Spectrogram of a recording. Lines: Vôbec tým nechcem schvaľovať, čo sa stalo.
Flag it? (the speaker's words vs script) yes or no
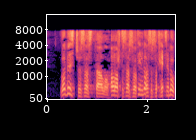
yes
